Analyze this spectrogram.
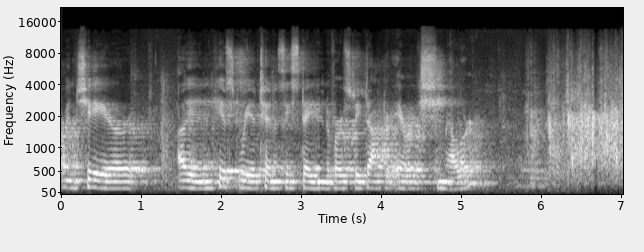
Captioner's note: applause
